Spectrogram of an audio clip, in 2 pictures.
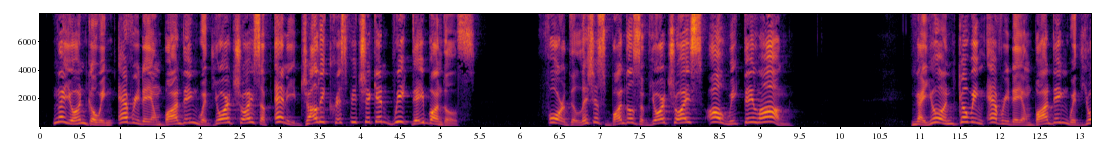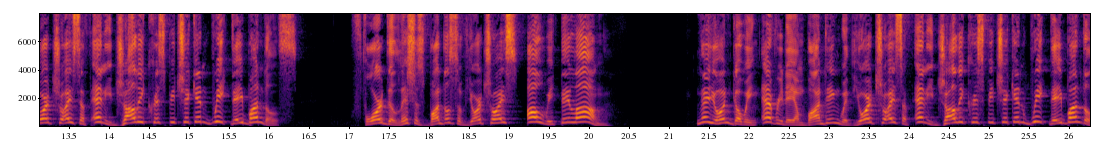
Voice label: Taglish, Selling, Friendly

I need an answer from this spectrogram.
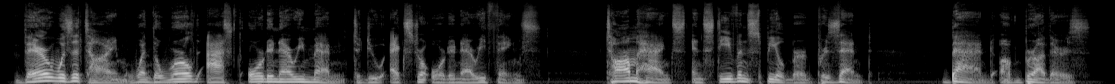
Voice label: English (Trailer)

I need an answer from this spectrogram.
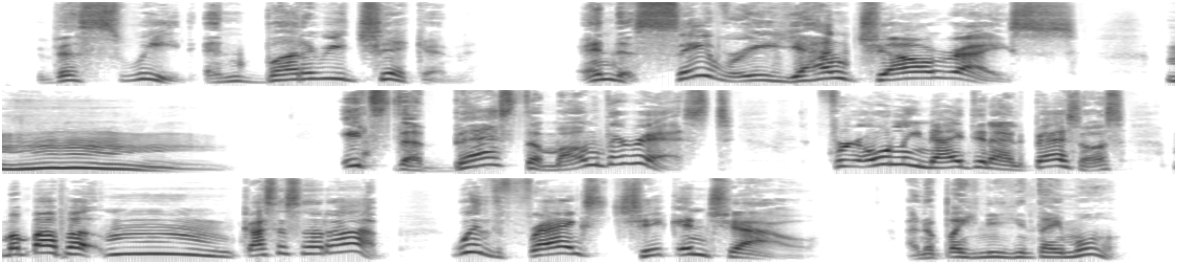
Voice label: Taglish (INviting, Seducing)

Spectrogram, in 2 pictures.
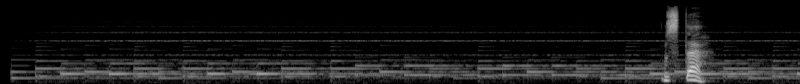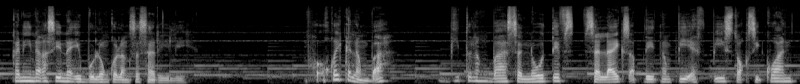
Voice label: Tagalog (Casual)

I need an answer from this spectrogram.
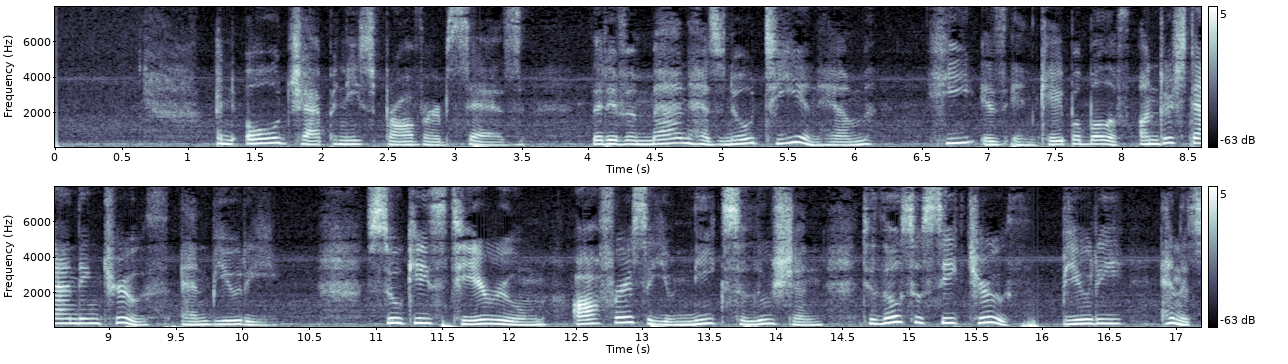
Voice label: English (Youthful, Selling)

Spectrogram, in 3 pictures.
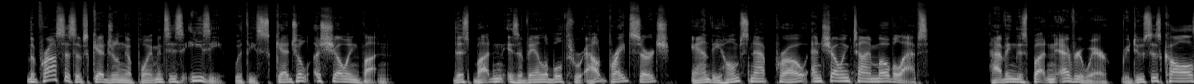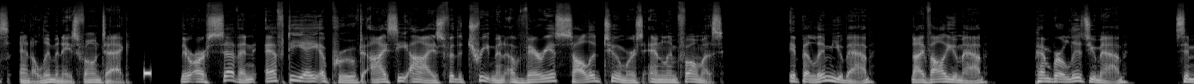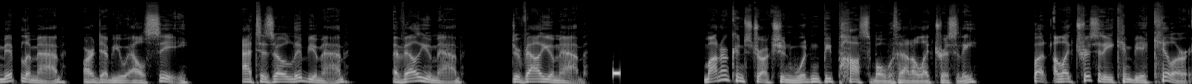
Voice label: English

